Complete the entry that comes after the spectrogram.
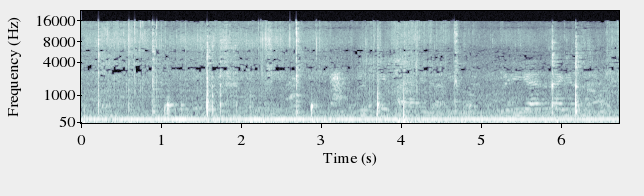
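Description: Cubed vegetable pieces frying in oil in a black iron kadai with a steady sizzle, while a flat metal spatula stirs and scrapes them, clicking against the pan every half second to a second.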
